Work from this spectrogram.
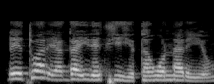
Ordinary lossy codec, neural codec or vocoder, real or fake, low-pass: AAC, 24 kbps; vocoder, 44.1 kHz, 128 mel bands every 256 samples, BigVGAN v2; fake; 19.8 kHz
